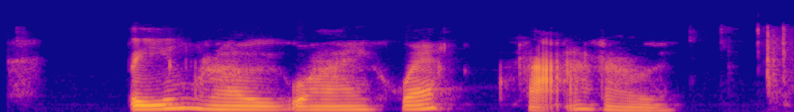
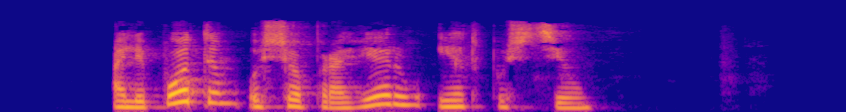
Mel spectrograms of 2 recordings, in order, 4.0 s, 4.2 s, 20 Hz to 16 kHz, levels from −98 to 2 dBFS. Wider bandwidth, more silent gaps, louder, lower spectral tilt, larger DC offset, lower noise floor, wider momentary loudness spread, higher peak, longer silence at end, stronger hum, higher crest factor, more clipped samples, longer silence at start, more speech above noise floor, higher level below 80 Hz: second, 6.6 kHz vs 8.2 kHz; neither; second, -25 LUFS vs -21 LUFS; first, -8.5 dB/octave vs -5.5 dB/octave; neither; second, -64 dBFS vs -88 dBFS; second, 9 LU vs 12 LU; about the same, -2 dBFS vs -2 dBFS; second, 0.05 s vs 1.3 s; neither; about the same, 24 dB vs 20 dB; neither; second, 0.1 s vs 0.55 s; second, 40 dB vs 68 dB; first, -54 dBFS vs -64 dBFS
